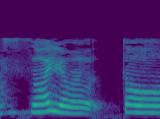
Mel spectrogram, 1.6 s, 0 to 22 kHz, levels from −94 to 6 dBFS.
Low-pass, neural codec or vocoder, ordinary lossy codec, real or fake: 7.2 kHz; codec, 16 kHz, 2 kbps, FreqCodec, larger model; MP3, 24 kbps; fake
